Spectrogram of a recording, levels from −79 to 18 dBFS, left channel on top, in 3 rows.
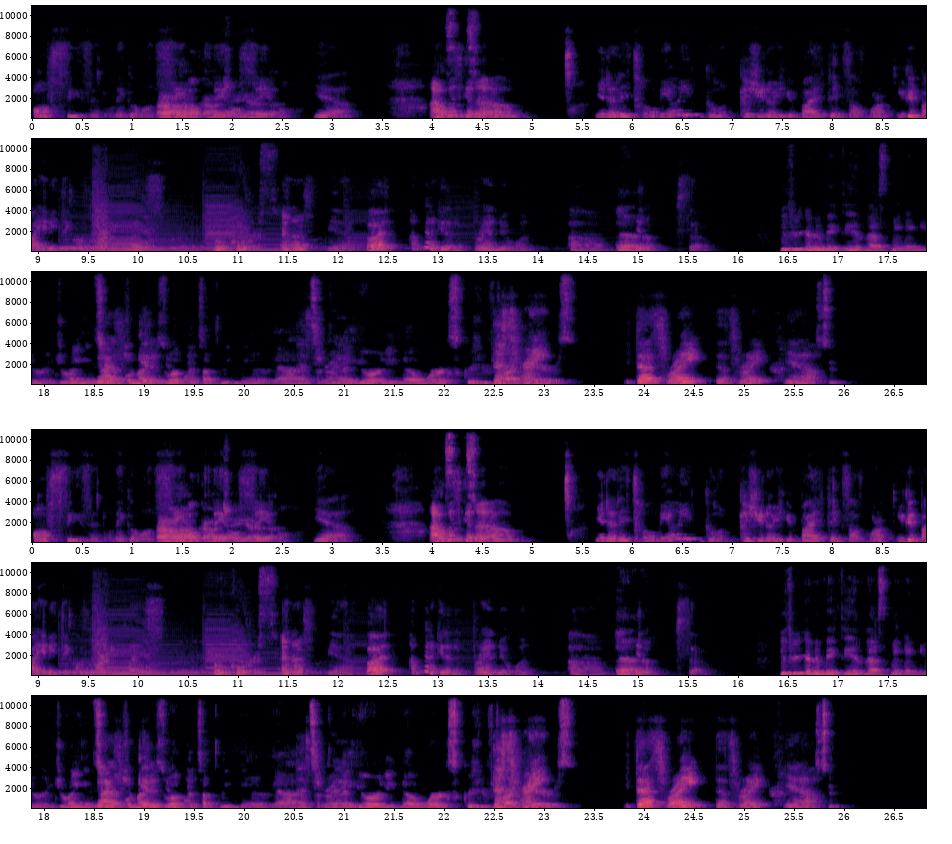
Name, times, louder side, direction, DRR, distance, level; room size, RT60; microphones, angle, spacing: voice 1, 0.0-2.5 2.8-3.2 3.6-4.9 5.3-10.2 11.4-13.9 14.3-15.1 15.4-15.7 18.4-19.5 20.5-21.0 22.5-23.0 23.9-25.8, right 1 dB, 30° right, -2 dB, 0.8 m, -35 dB
voice 2, 1.2-2.5 4.0-4.1 4.5-4.6 10.7-11.4 14.8-15.1 16.4-23.3 25.3-25.4 25.7-25.9, right 2 dB, 55° right, 0 dB, 0.8 m, -34 dB
sound 1, 9.2-13.7 14.0-14.1, equal, ahead, 0.6 m, -42 dB
4.1 x 2.3 x 2.4 m, 0.33 s
head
